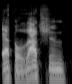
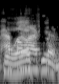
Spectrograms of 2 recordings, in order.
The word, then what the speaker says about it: Appalachian: Surrounded by the dense Appalachian Is it Appalachian or Appalachia? How do you say that? You said it right the first time. Appalachian Appalachian forest.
